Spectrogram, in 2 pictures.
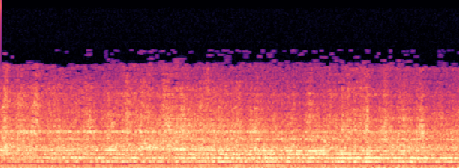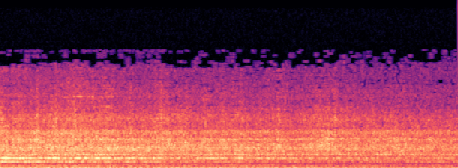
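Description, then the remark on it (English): A freight train moving coal rumbles past, a loud, continuous heavy roar with steady mechanical grinding and faint tonal hums, sustained throughout with no voices. “A quad core train.”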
